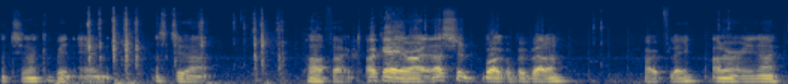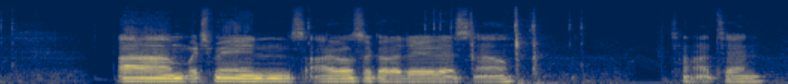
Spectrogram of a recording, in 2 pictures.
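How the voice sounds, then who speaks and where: Mumbling at a fairly quick pace, the speaker leaves long, frequent pauses amid noticeable background noise. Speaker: game developer streaming live coding. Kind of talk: live coding stream, thinking aloud. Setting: live stream. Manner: halting, self-interrupting.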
